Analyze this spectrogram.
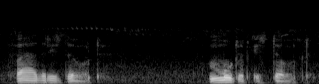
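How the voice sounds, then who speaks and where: A man's voice: low voice, fairly even intonation, slow pace, husky, heavily acted. An actor in a radio drama playing a brooding, bitter man from a rich family who mourns his dead in melancholy monologue. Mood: grieving, subdued. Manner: melancholy, reflective, literary monologue. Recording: muffled, narrow-band old radio play recording.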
